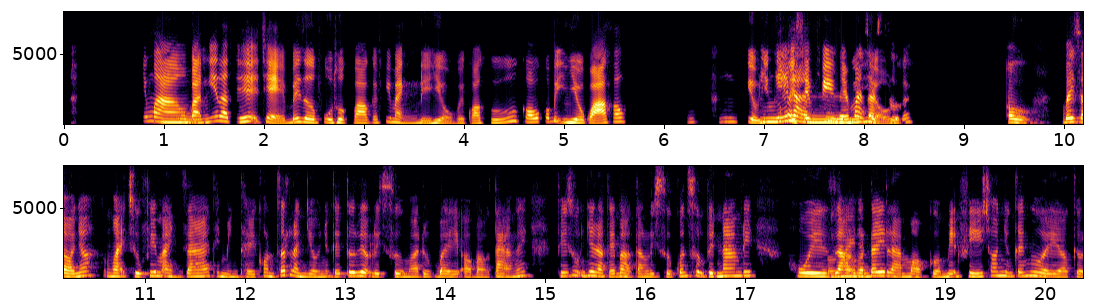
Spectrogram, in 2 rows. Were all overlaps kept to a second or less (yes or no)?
no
